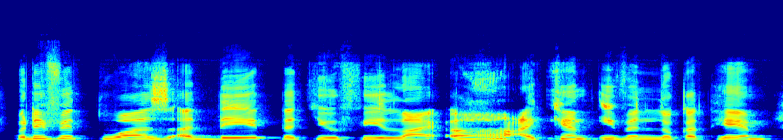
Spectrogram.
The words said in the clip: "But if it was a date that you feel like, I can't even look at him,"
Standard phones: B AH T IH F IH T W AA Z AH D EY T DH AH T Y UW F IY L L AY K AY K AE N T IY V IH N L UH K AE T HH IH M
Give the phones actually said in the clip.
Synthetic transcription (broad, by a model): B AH T IH F IH T W AA Z AH D EY T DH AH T Y UW F IY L L AY K AY K AE N T IY V IH N L UH K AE T HH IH M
